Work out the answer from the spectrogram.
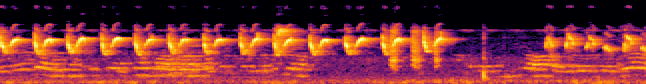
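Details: Caged long-tailed shrike in full song: rapid series of ringing downslurred notes, about three per second, a brief pause, then a quicker chattering phrase.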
